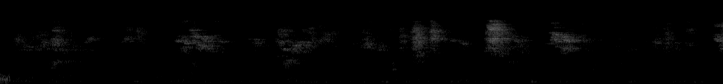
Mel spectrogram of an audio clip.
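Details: Hand-tamed budgerigar nestlings, not hand-reared, produce a steady run of short harsh rasping calls, roughly one per second, overlapping at times, indoors.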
